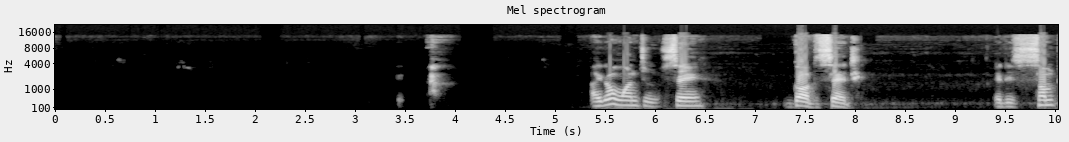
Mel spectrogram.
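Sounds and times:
man's mouth sounds: 3.4s - 4.1s.

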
